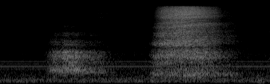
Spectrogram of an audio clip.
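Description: A person takes a deep breath while trying to calm down in a tense moment. A softer breathy rush of air is followed by a longer, louder one, with no talk.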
